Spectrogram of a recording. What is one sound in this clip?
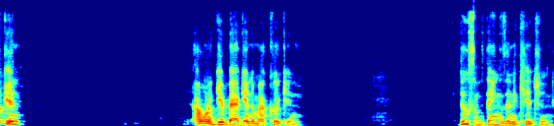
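A woman talks calmly and close up, in short bursts with pauses.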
